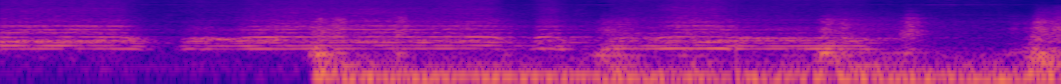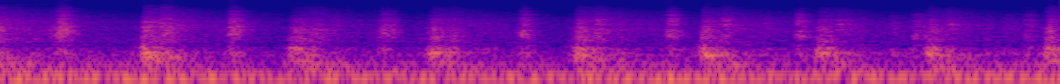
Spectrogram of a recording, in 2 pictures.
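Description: Battery-operated toy steam locomotive playing its electronic whistle sound, a steady held tone that stops about four seconds in. Its motor starts about a second and a half in and the train runs along plastic track with an even clicking rhythm, about two to three clicks a second.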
